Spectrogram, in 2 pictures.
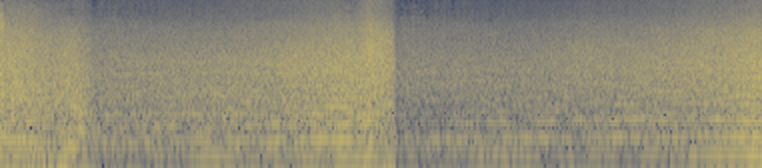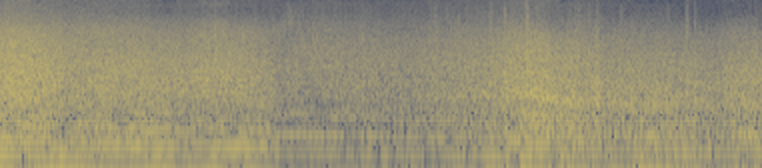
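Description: Race cars at Phoenix roaring down the front stretch in a close drag race, engines droning loudly and continuously with rising pitch as they accelerate, a sharp cut midway and crowd-like track ambience underneath.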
